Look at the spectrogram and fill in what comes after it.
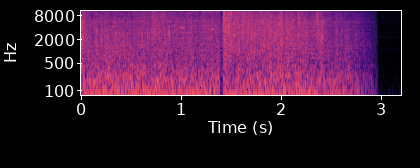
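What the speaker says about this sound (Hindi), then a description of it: "खर्ग आइलैंड जो है, खर्ग जजीरा, उस पर कई जगहों से जबरदस्त धमाकों की आवाज सुनी जा रही है" Explosions from a US strike on Kharg Island: loud, sustained rumbling blasts and booms filling nearly three seconds, with a brief break around the midpoint before the roar continues and cuts off abruptly.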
